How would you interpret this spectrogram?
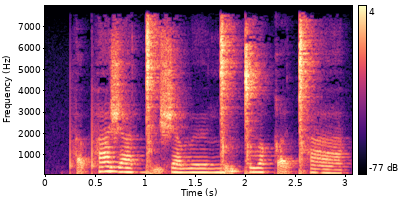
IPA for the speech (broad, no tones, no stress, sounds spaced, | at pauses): pʰ a̰ pʰ a ʒ aː ɡ͡ǀ ḭ ʃ a β øː ŋ͡ǀ ḭ ǀ uː q ḭ ǀʰ aː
